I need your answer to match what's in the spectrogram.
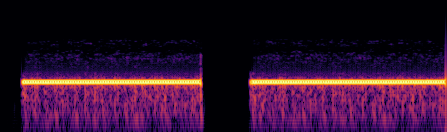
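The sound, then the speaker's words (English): Two long, steady electronic phone tones sound one after another with a short gap of silence between them, ringing on the line as an outgoing phone call is placed, loud with no voices. “You know what? I'm gonna make a phone call. I'm gonna get Jake on the line.”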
